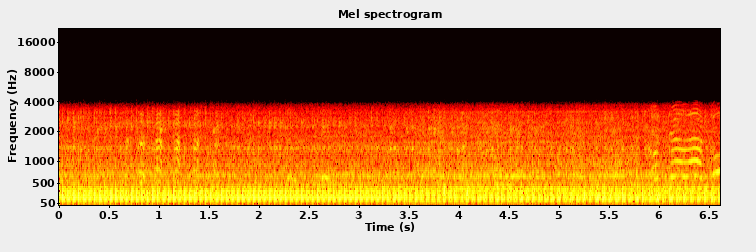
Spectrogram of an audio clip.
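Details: John Deere 420 Crawler two-cylinder tractor restarted after running out of gas; steady, even low thumping at about three beats a second with no knocks or misses; generator turning, charging unknown; runs normally.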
